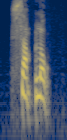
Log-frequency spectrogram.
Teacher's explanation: 16 is pronounced with two low-level tones.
